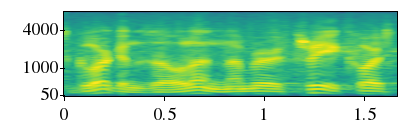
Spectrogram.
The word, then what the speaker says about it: gorgonzola: didn't mispronounce the name he said Morgan Zoltan it's gorgonzola and number three of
